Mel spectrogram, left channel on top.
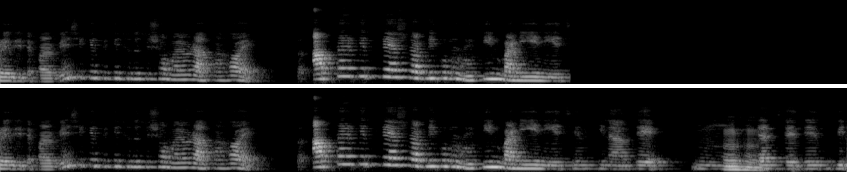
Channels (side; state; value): left; drops out; at 5.7 s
